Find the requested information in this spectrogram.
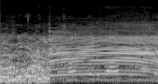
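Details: Native cow with her four-day-old calf at Mirshanni cattle market during Ramadan, sold for milk. A man speaks briefly, then a long, steady, nasal moo carries for over a second.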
